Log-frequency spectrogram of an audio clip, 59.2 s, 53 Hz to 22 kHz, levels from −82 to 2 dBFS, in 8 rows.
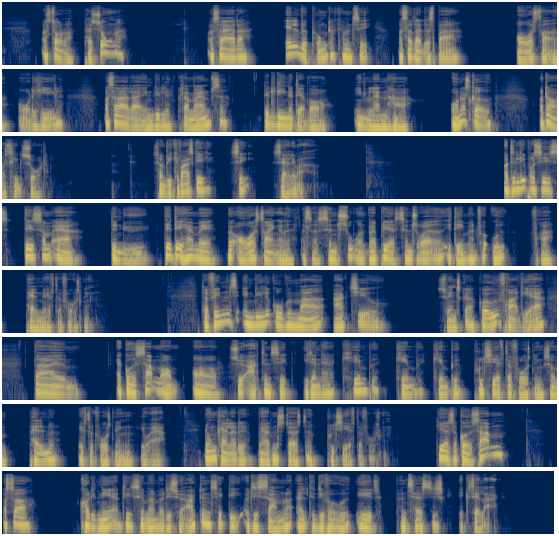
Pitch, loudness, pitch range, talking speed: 110 Hz, -21 LUFS, 100-120 Hz, 150 wpm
